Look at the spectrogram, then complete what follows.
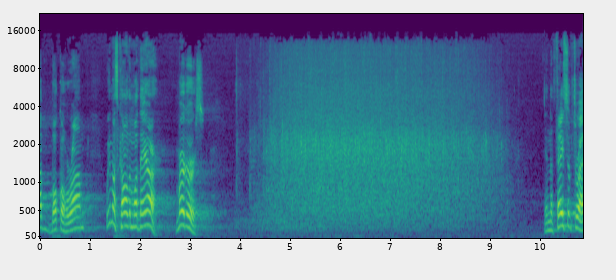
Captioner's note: applause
